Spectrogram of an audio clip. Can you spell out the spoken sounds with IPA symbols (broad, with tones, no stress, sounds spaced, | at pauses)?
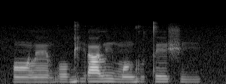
ɔ̃˨ l ɛ̃˨ b o˧ ɡ i˦ ɾ a˦ l ĩ˦˨ m ɔ̃˨˦ ɡ u˧ t e˦ ʃ i˧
